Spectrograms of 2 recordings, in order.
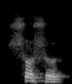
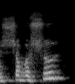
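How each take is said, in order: First: শ্বশুর as sho-shur, no b; lower, matter-of-fact "shoshur" for শ্বশুর; silent b. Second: শ্বশুর as sho-ba-shur, questioning; wrongly sounded b. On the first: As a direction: drop the ব in শ্বশুর. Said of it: "আপনি বলেন". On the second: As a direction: put a full b into শ্বশুর. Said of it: "বলেন না, আপনি বলেন". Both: Shown as a demonstration.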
